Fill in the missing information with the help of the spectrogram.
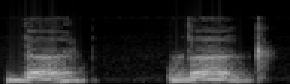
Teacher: it is a mid-high central tense vowel.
